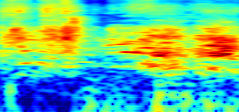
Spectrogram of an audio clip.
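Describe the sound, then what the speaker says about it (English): An ice hockey crowd at a boys' high school quarterfinal roars loudly after a big hit, with a dense sustained wall of shouting and cheering that swells and dips briefly. "That gets a loud reaction from the crowd."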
